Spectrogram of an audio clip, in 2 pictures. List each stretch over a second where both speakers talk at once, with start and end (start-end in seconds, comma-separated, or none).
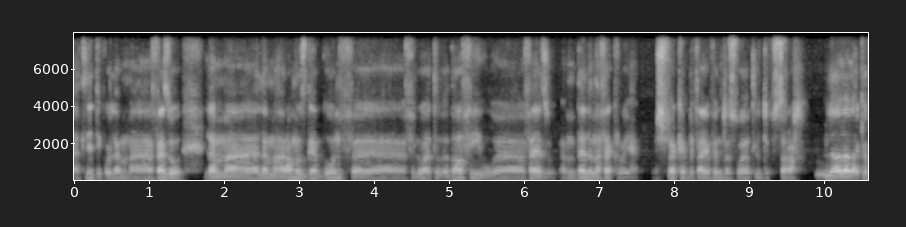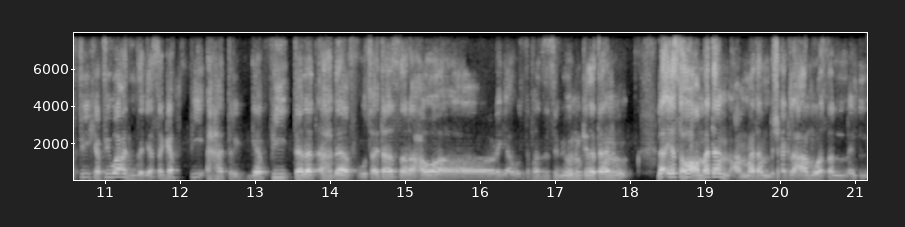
none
